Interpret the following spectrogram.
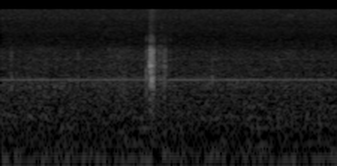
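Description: Near silence: room tone, with one short faint click about a second in.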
